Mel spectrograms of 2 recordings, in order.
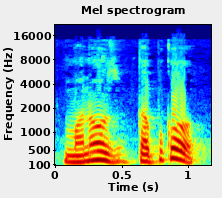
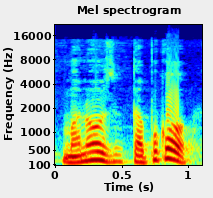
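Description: First: Loud urgent cry to get out of the way; shouted warning. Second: Loud dying cry of warning; a final desperate yell; last shout. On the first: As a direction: yell to push him aside. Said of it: "అని అరుస్తూ". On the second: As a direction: shot grandfather's last warning to Manoj. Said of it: "అంటూ చివరిగా అరిచాడు". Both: A narrator's reading.

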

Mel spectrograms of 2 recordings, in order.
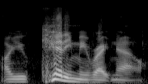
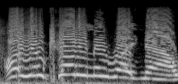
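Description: First: Muttered disbelief. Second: Exasperated outburst. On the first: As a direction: lower and softer, under the breath. Repeated outburst, first muttered. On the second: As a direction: throw it at the screen in disbelief. Repeated outburst, then yelled. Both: Real, not acted.

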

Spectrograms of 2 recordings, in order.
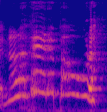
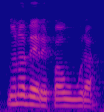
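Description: First: Much higher and louder, a full shout. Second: Said in the usual way. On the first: Acted. Adult Lara shouts to her younger self, full shout. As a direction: yell it across the fire. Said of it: "le gridò la Lara adulta".

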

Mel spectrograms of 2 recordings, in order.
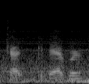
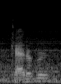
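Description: First: "cadaver" stressed on the second syllable, kuh-DAV-er; "cadaver" with the weight on DAV. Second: "cadaver" stressed on the first syllable, CAD-uh-ver; "cadaver" with the weight up front on CAD. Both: Shown as a demonstration.

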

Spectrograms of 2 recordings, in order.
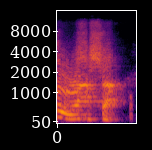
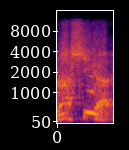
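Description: First: রাশা in two syllables, ra-sha; slow model English reading of রাশা; English pronunciation. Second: রাশিয়া in three syllables, ra-shi-a; Bangla pronunciation. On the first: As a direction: say রাশা with no i before the final a. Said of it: "but English আমরা". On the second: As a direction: say রাশিয়া with the i sounded. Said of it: "আমরা বাংলায় বললে". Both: Shown as a demonstration.

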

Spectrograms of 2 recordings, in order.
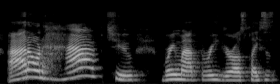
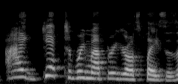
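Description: First: "have" benadrukt tegenover "get"; stress on have. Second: "get" benadrukt en iets hoger; stress on get. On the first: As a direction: leg de klemtoon op have. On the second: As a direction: druk hard op get. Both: Shown as a demonstration.

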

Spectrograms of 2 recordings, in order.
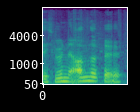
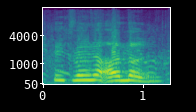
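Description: First: Said in the usual way. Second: High, louder whine on "will"; sulking about his bad weapon; whiny repeat. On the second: Shown as a demonstration. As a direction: whine it like a spoiled kid.

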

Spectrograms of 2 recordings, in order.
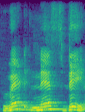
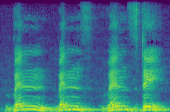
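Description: First: "वेडनेसडे" slowly as wed-nes-day, D sounded; wrong pronunciation. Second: "वेंसडे" slowly as wens-day, first D silent; correct pronunciation. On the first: Teacher showing what people misread, wrong pronunciation. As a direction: spell out every syllable of "वेडनेसडे". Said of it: "लोग क्या पढ़ते हैं?". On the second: Teacher showing learners what to read, correct pronunciation. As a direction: build "वेंसडे" up in two beats. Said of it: "क्या पढ़ेंगे इसको?". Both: Shown as a demonstration.

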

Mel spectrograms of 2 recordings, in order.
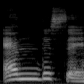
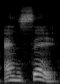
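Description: First: "and say" with an extra "deu" syllable after and; over-pronounced d. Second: "and say" with the d dropped, like "en say"; weak d. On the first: ("and say"를 앤드세이처럼 드를 살려서) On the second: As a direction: run "and" straight into "say" without the d. ("and say"에서 드를 빼고 앤세이처럼) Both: Shown as a demonstration. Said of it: "드 발음 약하게".

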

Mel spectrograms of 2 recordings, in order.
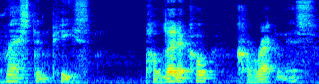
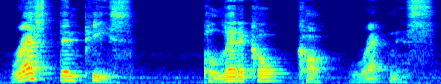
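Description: First: Low, very soft solemn send-off; mock eulogy. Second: Slow, spaced-out solemn reading; mock eulogy. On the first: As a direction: lay it to rest in a hushed, low voice. Repeats the mock-mourning status. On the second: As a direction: draw each word out, sinking lower and softer. Reading out a mock-mourning status.

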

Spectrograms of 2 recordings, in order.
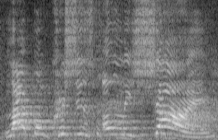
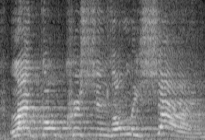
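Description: Both takes have the same delivery.

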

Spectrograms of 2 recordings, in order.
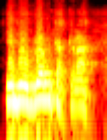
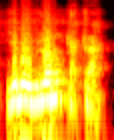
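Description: Both takes have the same delivery.

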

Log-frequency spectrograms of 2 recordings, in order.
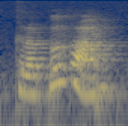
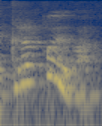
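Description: First: Кропива stressed on the final А; correct stress. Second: Кропива stressed on І, the Russian way; wrong Russian-style stress. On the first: Teacher gives the correct Ukrainian stress. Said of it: "Але ні". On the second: Teacher shows the common wrong stress. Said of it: "Під впливом російської мови нам хочеться". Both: Shown as a demonstration.

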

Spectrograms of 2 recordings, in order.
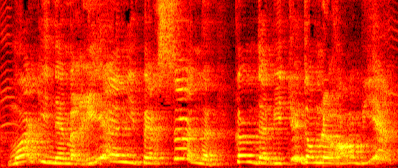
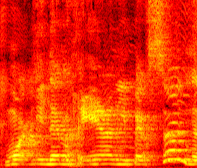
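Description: First: A cornered hag on the edge of sobbing; despairing witch. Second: Higher, slow crone voice; a lonely witch sulking to herself; old witch muttering. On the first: Witch hiding from the crying baby, high tearful crone voice. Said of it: "elle songea". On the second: Witch talking to herself, slow bitter crone voice. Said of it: "se dit-elle". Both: A narrator's reading.

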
